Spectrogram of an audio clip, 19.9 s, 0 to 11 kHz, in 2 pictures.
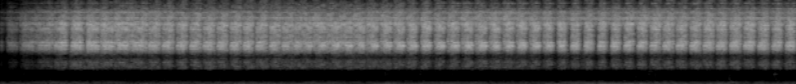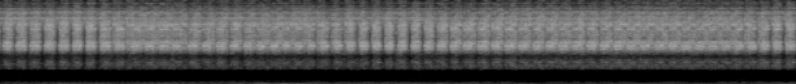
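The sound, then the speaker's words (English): A dense, continuous chorus of periodical cicadas, a loud high-pitched buzzing drone with a fast pulsing texture that holds steady for the whole stretch, with no voices. These insects emerge from the soil every 17 years to molt and mate. “These are cicadas.”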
